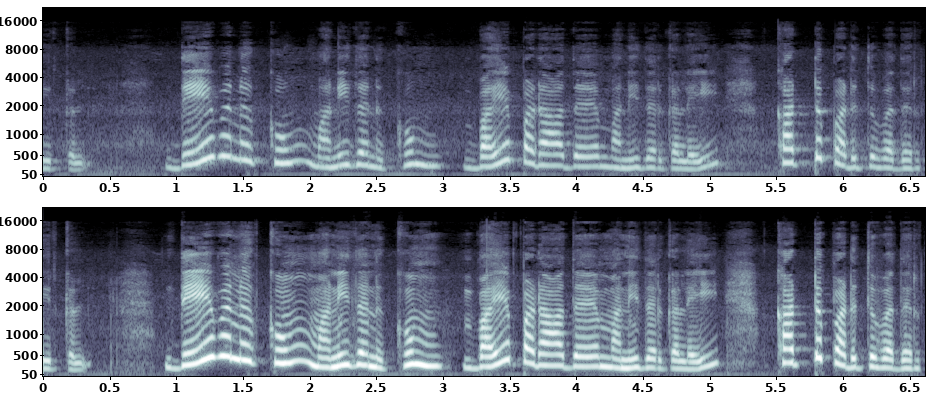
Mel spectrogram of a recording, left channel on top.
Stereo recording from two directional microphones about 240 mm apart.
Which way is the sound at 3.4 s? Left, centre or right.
Right.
